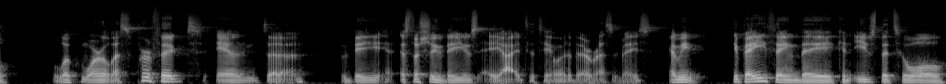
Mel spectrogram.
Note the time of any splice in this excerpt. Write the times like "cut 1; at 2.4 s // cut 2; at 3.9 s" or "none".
cut 1; at 6.7 s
